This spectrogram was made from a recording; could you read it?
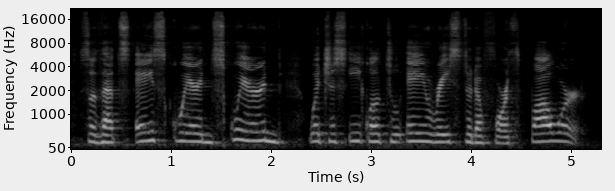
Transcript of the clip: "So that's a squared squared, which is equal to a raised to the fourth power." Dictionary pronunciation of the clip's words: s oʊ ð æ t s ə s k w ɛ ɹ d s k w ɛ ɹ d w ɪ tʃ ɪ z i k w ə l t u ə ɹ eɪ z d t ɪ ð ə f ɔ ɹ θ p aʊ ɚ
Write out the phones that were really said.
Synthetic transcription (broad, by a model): s oʊ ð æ t s ə s k w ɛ ɹ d s k w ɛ ɹ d w ɪ tʃ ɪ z i k w ə l t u ə ɹ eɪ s t ɪ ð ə f ɔ ɹ θ p aʊ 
